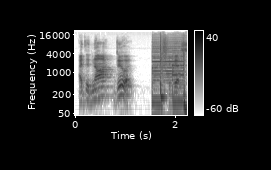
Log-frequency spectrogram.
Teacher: So did is reduced and we expand not.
